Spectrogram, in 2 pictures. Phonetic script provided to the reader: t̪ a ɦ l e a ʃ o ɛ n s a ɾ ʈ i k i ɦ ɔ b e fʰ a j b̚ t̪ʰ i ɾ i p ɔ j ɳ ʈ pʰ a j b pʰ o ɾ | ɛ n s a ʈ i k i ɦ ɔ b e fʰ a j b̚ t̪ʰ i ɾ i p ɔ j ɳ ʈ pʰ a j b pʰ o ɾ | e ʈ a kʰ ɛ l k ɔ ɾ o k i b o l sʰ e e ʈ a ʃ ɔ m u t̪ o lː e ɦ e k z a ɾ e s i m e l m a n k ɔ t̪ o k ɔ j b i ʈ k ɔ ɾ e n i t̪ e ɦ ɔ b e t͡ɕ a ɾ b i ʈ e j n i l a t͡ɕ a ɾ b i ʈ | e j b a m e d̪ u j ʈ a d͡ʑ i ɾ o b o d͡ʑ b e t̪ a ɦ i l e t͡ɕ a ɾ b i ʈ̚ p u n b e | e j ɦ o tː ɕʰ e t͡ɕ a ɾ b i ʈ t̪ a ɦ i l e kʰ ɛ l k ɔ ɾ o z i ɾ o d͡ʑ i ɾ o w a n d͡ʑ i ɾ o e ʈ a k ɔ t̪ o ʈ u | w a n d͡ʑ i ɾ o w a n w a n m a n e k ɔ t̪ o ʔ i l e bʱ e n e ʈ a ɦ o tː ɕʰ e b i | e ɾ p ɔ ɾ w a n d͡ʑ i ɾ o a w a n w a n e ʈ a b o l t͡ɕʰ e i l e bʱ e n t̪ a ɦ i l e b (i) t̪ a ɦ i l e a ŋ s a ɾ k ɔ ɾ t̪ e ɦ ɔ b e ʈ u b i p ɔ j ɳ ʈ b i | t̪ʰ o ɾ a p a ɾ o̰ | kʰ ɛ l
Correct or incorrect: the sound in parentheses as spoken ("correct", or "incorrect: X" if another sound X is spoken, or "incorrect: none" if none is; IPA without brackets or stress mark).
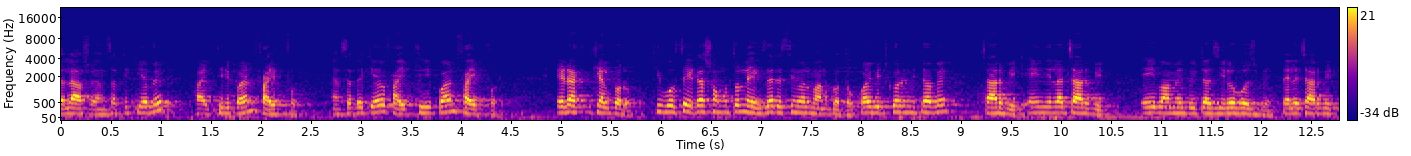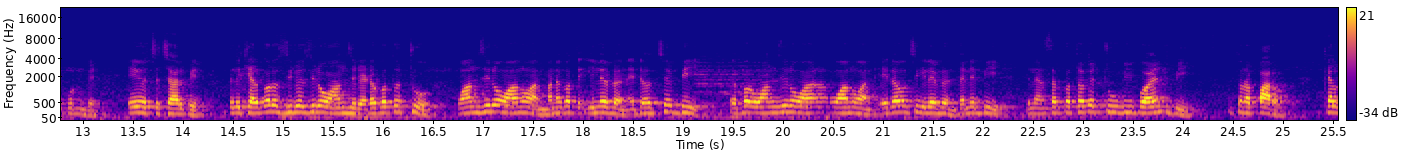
correct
